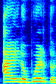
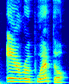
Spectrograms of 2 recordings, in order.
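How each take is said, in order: First: Aeropuerto mit spanischem r und klarem pwe; correct Spanish aeropuerto. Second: Aeropuerto mit englischem r und verschliffenem pwe; wrong anglicized aeropuerto. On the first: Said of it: "That's the correct way". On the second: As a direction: aeropuerto falsch englisch sagen. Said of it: "not aeropuerto". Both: Shown as a demonstration.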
